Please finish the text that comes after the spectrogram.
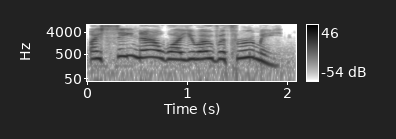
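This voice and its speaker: A woman's voice: very high voice, normal speed, a bit bright, dry recording. A woman voicing an earnest young boy king in a video game. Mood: earnest, regretful.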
